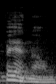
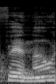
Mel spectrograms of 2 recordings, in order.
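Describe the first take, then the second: First: The name begins with a P sound. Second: The name begins with an F sound. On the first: "ele vai dizer Pernão" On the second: This is the original Portuguese name. "se o índio escutar Fernão"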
